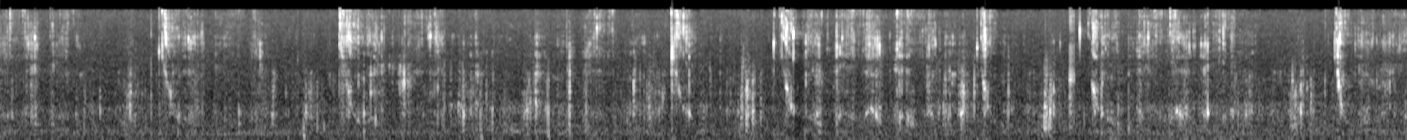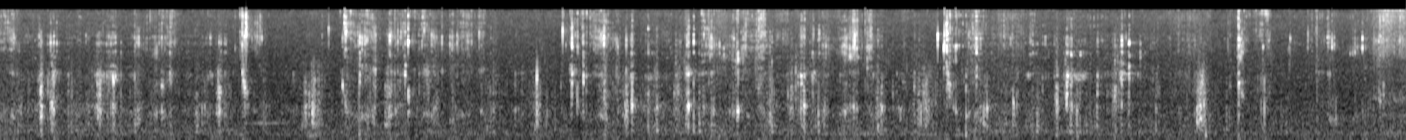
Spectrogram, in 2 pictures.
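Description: Chewing and biting dried gamtae seaweed sheets close to the microphone: a dense, irregular run of crisp crunches and crackles with wet mouth sounds.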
